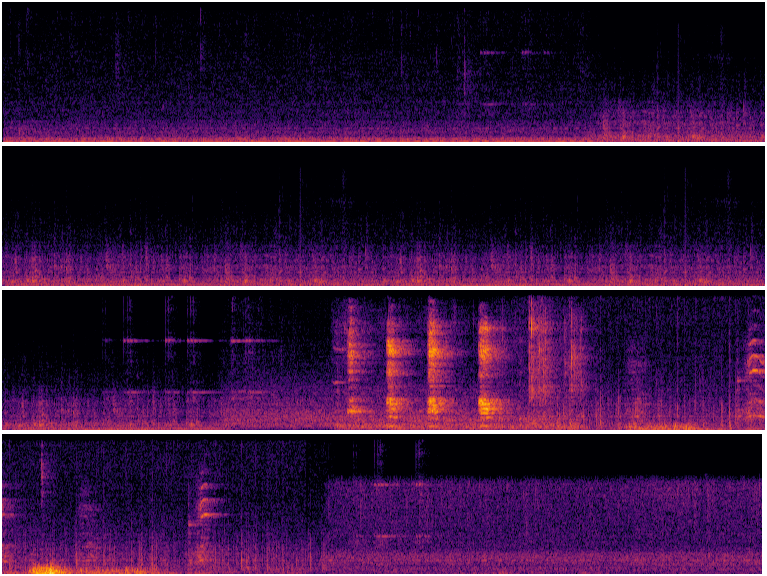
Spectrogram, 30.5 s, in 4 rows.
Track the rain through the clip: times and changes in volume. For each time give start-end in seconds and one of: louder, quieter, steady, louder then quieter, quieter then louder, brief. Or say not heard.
0.0-30.4 steady.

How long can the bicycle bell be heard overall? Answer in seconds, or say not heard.
3 s.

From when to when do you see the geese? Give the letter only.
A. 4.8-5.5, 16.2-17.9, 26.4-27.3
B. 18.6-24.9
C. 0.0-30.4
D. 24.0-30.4
B.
